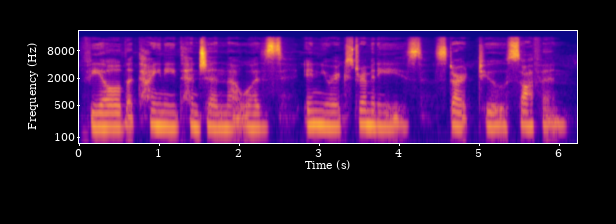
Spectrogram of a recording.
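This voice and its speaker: A woman teaching yoga nidra, guiding a meditation in a soothing, gentle way with long, unhurried pauses. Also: lowish voice, monotone, vocal fry, no echo. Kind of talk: guided meditation.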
